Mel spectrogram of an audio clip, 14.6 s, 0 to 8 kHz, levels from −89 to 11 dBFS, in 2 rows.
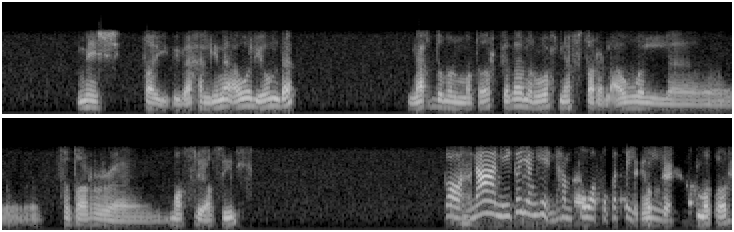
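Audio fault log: Throughout, AMR narrowband mobile codec: everything sits in a line band of about 150 Hz to 3.6 kHz, so it's boxy and thin. The buzzy, synthetic edge on the sound fits the mode around 10.2 kbps. That's plainly audible codec damage from a vocal-tract model running on a limited bit budget.
0.68 to 0.70 s, lost AMR speech frame: one 20 ms frame dropped out. The decoder patched it by replaying the previous pitch and spectral settings at reduced gain, which is why you get that quick little dip and warble before things pick up again.
12.01 to 13.3 s and 13.6 to 14.46 s, speech suppressed in double talk: the level sinks in chunks, about 40 dB at its worst in the first stretch and about 35 dB in the second. The likely cause is the echo canceller getting confused with both ends talking at once and ducking the near talker along with the echo.
13.3 to 13.58 s, echo leak: a faint copy of the sound trails in about 240 ms late, roughly 20 dB below the main signal. 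Most likely a loudspeaker at the far end got into its mic, and the canceller didn't scrub all of it before it was sent back.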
